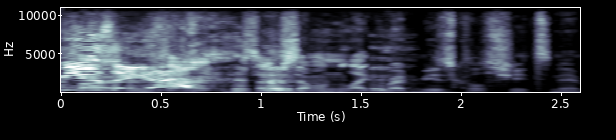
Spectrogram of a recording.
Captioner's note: mocks sneeze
